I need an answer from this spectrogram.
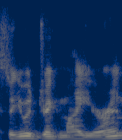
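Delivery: normal talking voice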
